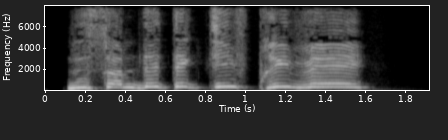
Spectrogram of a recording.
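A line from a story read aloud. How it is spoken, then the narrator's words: Shouted. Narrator (French): cria Agatha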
